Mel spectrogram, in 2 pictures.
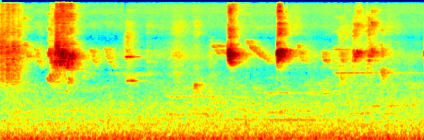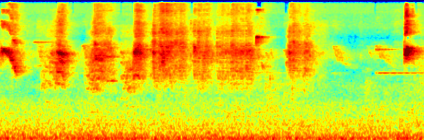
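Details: Sogon bird uttering rough, scratchy high calls mixed with short sharp chips and thin whistled notes, irregularly spaced, against a constant low background hum.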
